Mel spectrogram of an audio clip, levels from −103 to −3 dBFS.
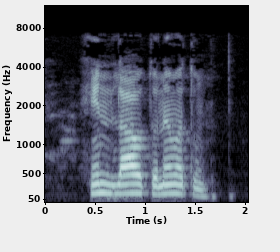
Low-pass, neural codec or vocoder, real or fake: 7.2 kHz; none; real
